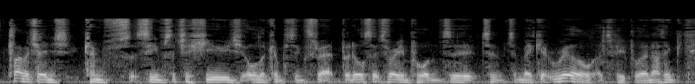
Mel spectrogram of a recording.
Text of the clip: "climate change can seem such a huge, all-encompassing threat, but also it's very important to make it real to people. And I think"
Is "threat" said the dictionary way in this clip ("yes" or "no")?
yes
